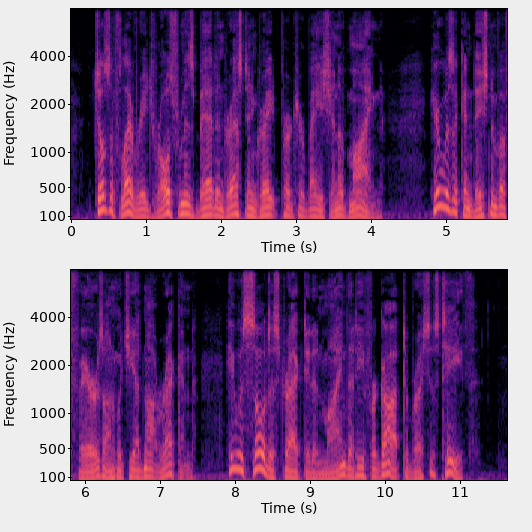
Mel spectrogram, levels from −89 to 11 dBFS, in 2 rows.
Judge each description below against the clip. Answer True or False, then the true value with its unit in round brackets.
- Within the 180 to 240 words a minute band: True (195 wpm)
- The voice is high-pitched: False (105 Hz)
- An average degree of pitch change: False (6.1 semitones)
